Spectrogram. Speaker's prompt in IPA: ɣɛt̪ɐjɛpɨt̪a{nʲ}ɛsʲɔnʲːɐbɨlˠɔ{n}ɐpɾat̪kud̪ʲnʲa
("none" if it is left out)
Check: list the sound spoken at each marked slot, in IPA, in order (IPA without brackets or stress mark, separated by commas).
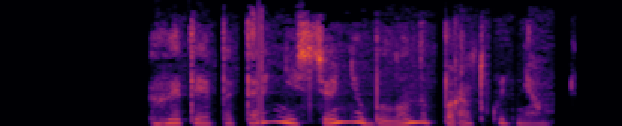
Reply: nʲː, n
